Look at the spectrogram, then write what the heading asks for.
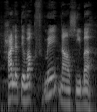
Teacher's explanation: حالت وقف میں اس تا کو آپ ہا سے بدل دیں گے اور ساکن کر دیں گے۔ یہی وقف کا قاعدہ ہے۔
